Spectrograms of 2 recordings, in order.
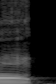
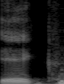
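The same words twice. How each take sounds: First: "এক" said as æk, with an open æ; open æ sound. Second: "এক" said as ek, with a close e; close e sound. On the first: Teacher showing pupils how it is really said, open æ. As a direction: open the vowel of "এক" to æk. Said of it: "নাকি এক উচ্চারণ করি?". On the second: Teacher sounding out the spelling for pupils, close e. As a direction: read "এক" as spelt, ek not æk. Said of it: "আমরা কি বলি?". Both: Shown as a demonstration.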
